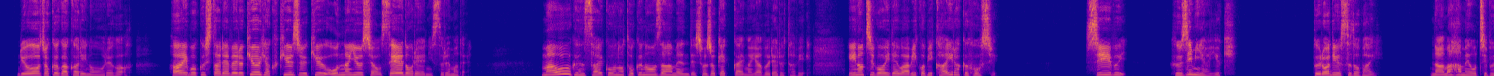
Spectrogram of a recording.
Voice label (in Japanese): タイトルコール, ASMR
